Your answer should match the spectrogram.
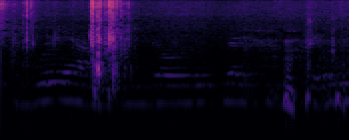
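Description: A person's voice talking quietly, with a couple of short clicks or rustles partway through.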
